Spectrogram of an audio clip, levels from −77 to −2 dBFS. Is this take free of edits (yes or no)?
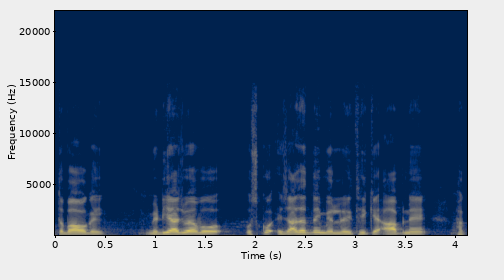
yes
